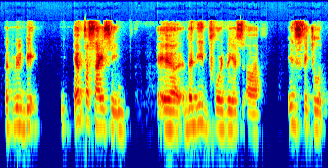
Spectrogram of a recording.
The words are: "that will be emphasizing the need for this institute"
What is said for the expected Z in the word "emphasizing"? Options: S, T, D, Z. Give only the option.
S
